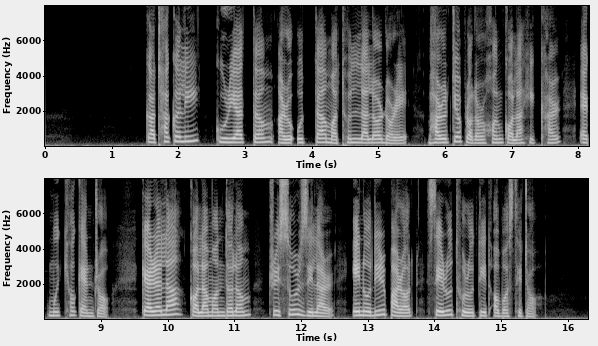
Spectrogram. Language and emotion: Assamese, neutral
